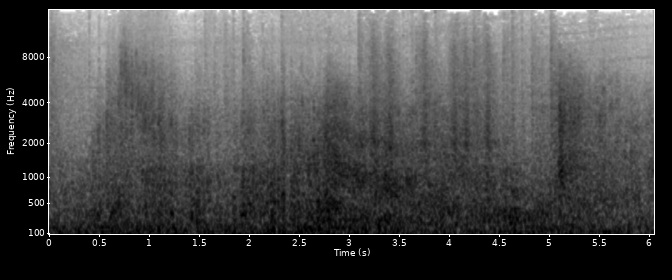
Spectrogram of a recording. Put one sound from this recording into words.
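Thunder rumbles and cracks.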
